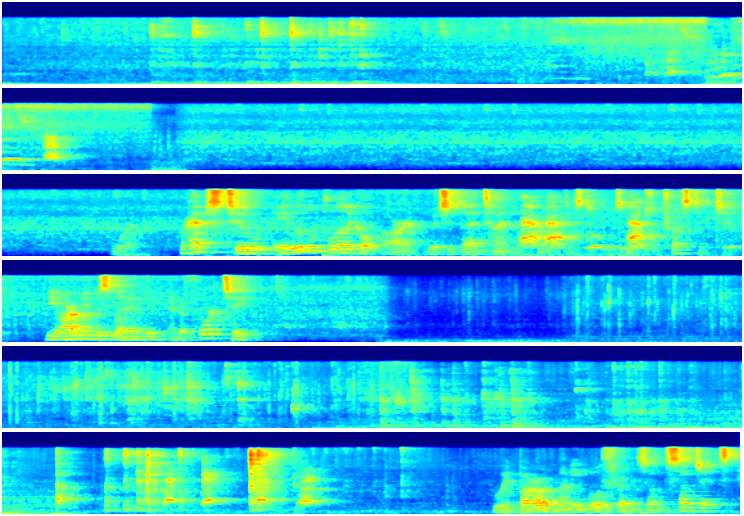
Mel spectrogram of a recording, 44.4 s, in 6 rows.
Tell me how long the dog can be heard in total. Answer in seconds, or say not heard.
5 s.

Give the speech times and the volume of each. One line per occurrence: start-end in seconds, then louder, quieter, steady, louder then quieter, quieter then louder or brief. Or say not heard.
15.9-24.6 quieter then louder
41.9-44.3 brief.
